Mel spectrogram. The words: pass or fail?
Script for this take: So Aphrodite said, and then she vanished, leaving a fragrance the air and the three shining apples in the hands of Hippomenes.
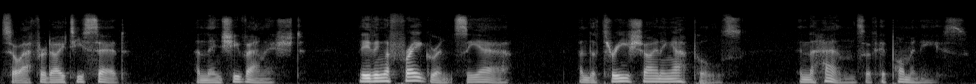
pass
